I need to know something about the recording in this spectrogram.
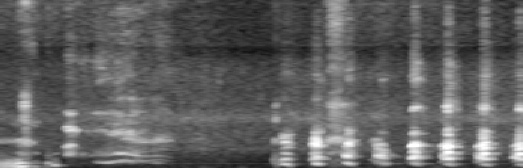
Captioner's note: laughing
